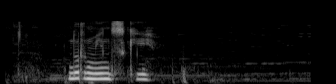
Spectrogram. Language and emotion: Russian, neutral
